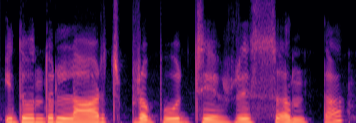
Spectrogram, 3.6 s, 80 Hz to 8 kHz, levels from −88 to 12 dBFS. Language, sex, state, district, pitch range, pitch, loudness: Kannada, female, Karnataka, Bidar, 190-210 Hz, 200 Hz, -16 LUFS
